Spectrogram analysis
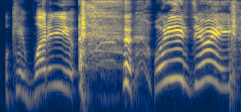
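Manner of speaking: incredulous question that breaks into giggles; laughing disbelief. Retold or imitated. Artist baffled by a creator's recent work, laughing. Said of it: "And now I'm like".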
